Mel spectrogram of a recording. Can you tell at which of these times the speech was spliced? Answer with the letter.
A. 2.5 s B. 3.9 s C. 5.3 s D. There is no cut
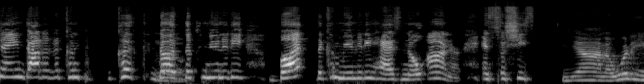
C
